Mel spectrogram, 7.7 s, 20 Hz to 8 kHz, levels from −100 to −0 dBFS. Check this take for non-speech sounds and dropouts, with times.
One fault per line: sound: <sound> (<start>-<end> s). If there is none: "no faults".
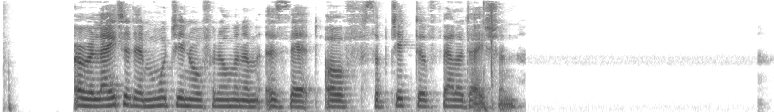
no faults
